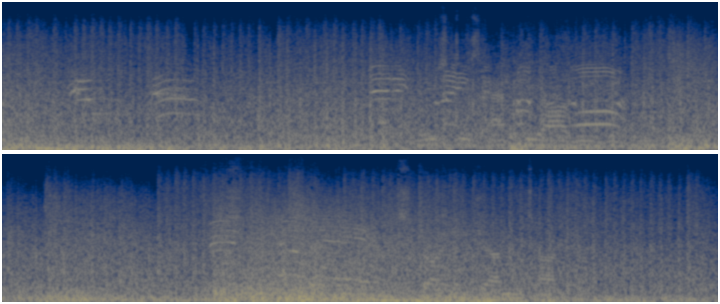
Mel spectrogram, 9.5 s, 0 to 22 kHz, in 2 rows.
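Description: Sustained gunfire from a Company of Heroes 1 World War II battle, a dense run of shots and bursts over steady battle noise, with a commentator talking over it throughout.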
